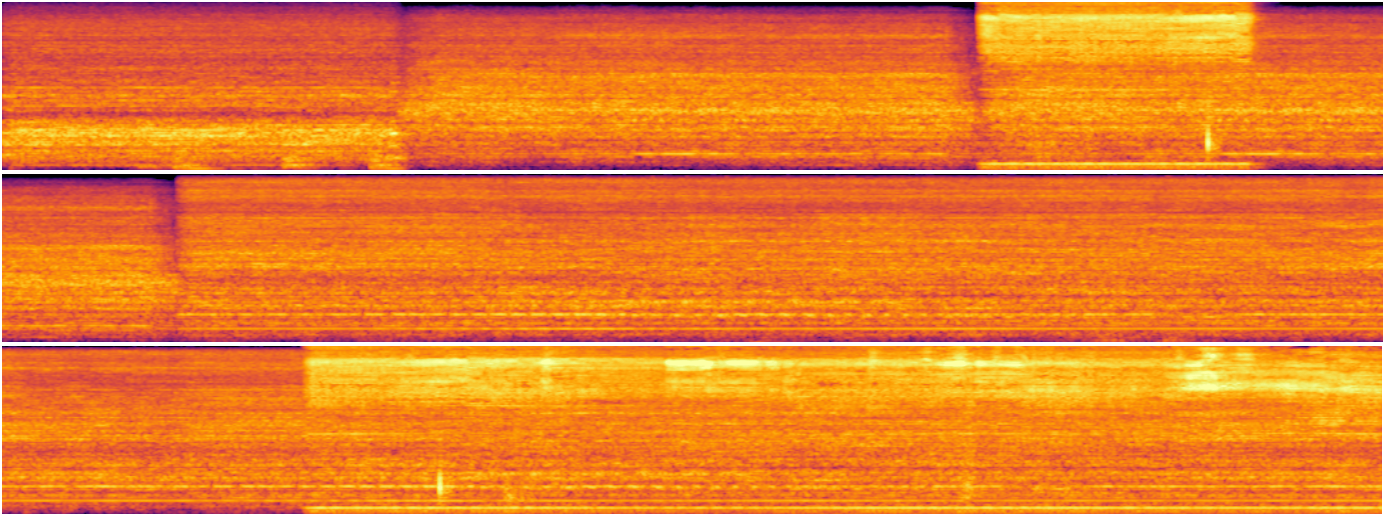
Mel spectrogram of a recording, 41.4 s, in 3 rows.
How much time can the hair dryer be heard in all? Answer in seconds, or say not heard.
41 s.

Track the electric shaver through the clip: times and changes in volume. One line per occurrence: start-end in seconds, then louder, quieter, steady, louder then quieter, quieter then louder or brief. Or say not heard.
9.8-12.6 brief
30.6-41.3 steady.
